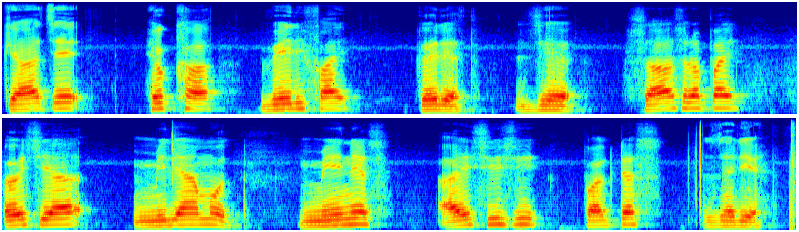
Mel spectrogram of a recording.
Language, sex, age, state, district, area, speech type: Kashmiri, male, 18-30, Jammu and Kashmir, Baramulla, rural, read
